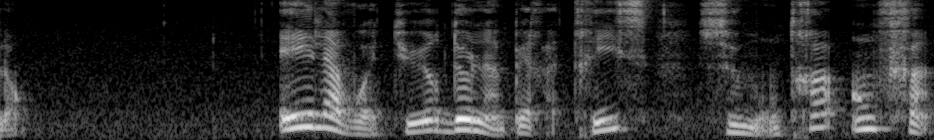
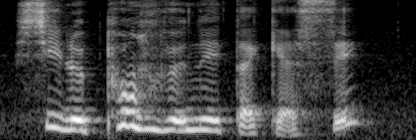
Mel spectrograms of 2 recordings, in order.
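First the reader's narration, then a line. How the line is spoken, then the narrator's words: Sneering laugh. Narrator (French): dit en ricanant Gilles Quint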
